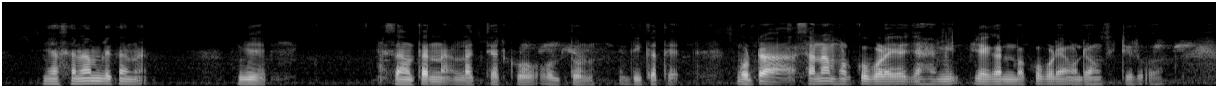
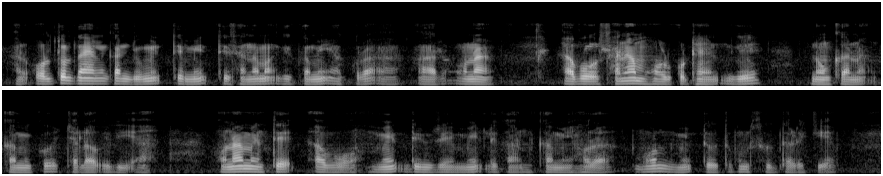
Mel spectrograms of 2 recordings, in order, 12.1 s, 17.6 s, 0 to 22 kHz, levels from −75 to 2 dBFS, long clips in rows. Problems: background sounds at intervals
